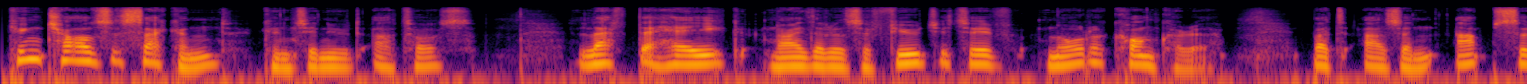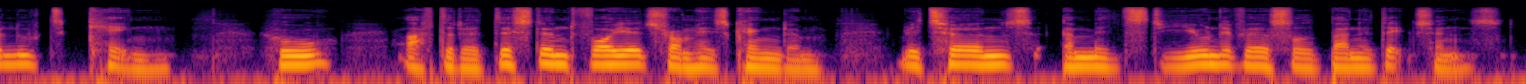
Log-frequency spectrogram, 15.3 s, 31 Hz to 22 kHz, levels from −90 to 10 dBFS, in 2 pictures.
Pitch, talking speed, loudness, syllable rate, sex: 130 Hz, 130 wpm, -18 LUFS, 4.9 syllables/s, male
